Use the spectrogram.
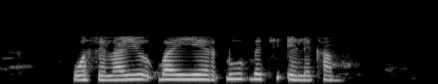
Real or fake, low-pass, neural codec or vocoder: real; 3.6 kHz; none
